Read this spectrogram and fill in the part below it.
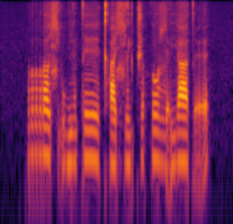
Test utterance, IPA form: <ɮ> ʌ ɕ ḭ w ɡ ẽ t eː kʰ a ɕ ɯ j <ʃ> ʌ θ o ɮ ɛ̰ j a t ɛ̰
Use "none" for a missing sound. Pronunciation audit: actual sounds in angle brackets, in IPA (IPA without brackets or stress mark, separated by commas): r, t͡ʃ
